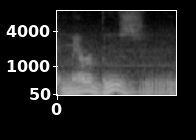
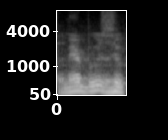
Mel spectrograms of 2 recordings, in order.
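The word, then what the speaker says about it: marubozu: have a wick and that is the marabous i totally mispronounced the merbuzu candle um that's this guy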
